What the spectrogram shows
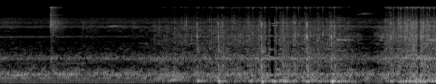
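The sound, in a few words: sewing machine stitching the side of a mermaid dress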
